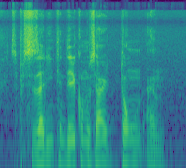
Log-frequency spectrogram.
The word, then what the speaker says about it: 동안: Ilpun dongan, por 2 minutos. Shipun, 10 minutos. Shipun dongan, shipun dongan, por 10 minutos. Itul, 2 dias. Itul dongan, por 2 dias. Tongan.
